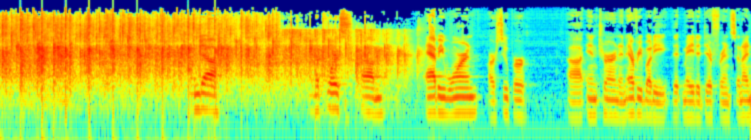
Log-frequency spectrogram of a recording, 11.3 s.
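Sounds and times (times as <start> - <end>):
audience applause: 0.0 - 6.4
speech: 2.9 - 3.4, 4.7 - 11.2.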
